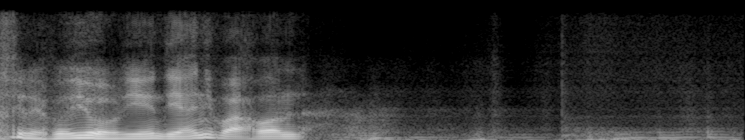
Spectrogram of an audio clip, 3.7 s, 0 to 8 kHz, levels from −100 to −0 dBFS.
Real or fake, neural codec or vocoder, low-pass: fake; codec, 16 kHz in and 24 kHz out, 0.4 kbps, LongCat-Audio-Codec, four codebook decoder; 7.2 kHz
